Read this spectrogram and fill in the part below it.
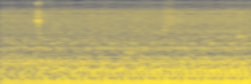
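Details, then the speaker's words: Spec Iron Mustang race car after rebuild, earlier wouldn't start, owner suspects bad gas: deep, steady low rumble with an even pulse, no misses or stumbles; now running cleanly. "the car is running now I think it had some bad gas in it it wouldn't start beer it would run really well uh but now you can hear it's burning pretty good"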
